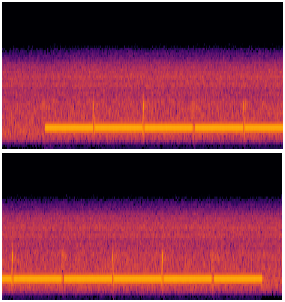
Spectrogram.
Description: Radio time signal (WWVH, Hawaii), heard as ticks, one a second, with radio static and room echo.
